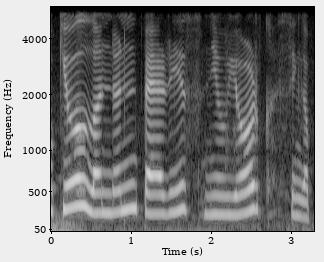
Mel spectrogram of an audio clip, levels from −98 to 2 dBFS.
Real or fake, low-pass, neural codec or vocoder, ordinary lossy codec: real; 5.4 kHz; none; none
